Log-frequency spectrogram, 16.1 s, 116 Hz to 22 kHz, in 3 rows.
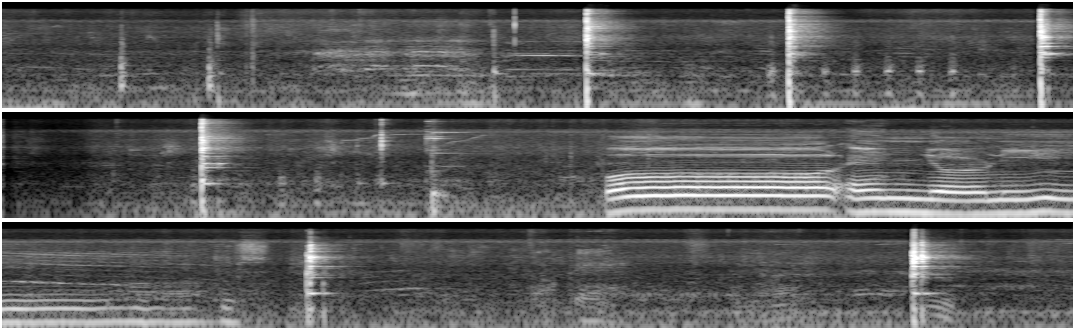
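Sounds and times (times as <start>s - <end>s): hammer striking metal: 2.9s - 3.2s, 3.9s - 4.2s, 5.2s - 5.4s, 6.3s - 6.6s, 12.2s - 12.5s, 15.2s - 15.6s.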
